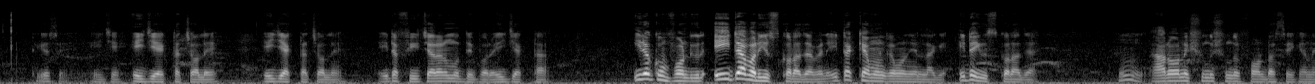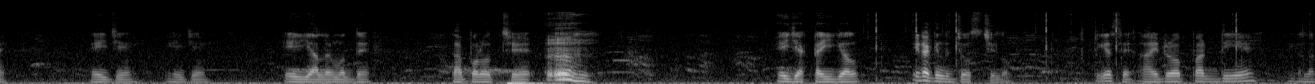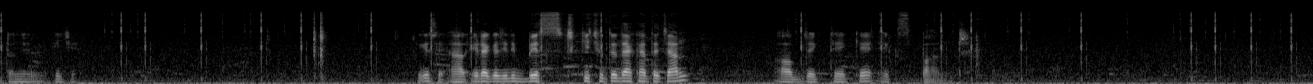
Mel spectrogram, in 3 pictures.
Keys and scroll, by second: 24.1 shift+space, 29.0 ctrl+alt+space, 30.6 ctrl+space, 35.7 space, 39.0 space.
